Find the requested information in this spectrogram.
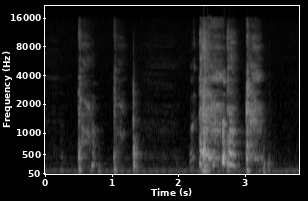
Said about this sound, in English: Oh, fuck. It's hard not to cough.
